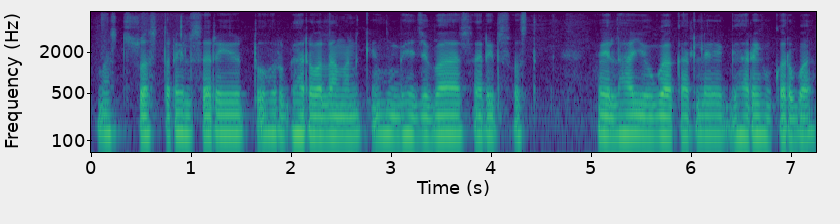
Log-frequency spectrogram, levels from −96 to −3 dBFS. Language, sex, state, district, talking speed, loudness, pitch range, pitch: Chhattisgarhi, male, Chhattisgarh, Jashpur, 175 wpm, -37 LUFS, 115-120 Hz, 120 Hz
